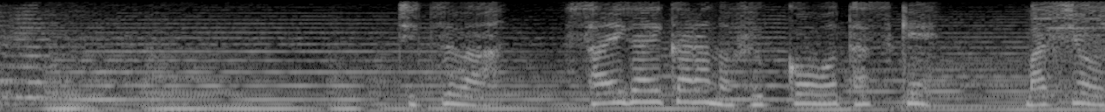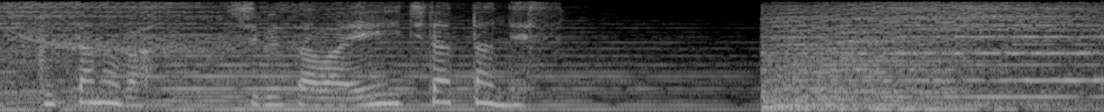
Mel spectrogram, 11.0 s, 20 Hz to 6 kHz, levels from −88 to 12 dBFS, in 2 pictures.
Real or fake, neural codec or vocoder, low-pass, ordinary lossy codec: real; none; 5.4 kHz; Opus, 16 kbps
